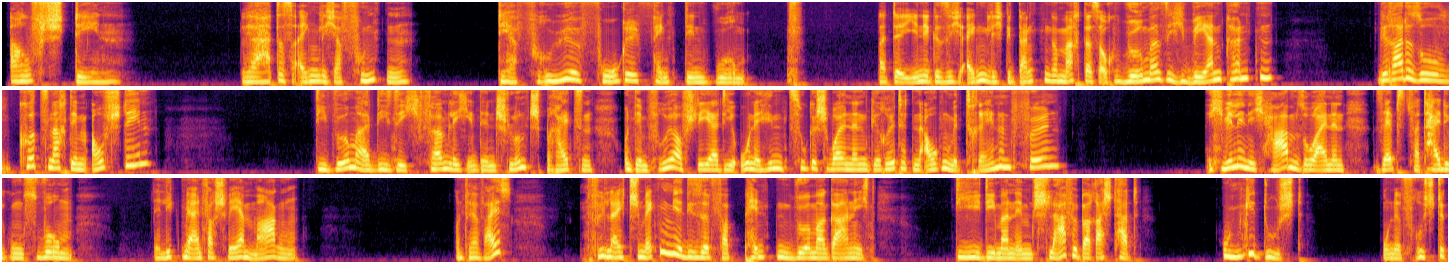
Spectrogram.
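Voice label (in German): acting, Lebendig; Der Fruehe Vogel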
